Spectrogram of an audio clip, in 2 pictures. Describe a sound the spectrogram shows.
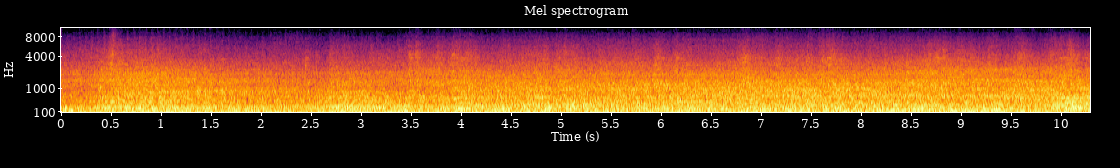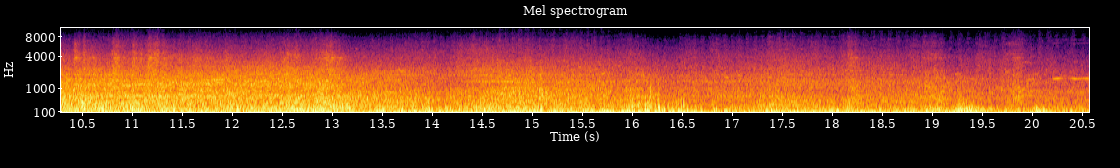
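Tyres rumble over a paved road.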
